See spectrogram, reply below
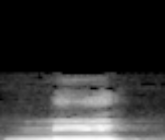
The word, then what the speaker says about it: mu: And this is the equivalent of U, mu, U. Like the U umlaut. Now some of you, like Steve, have had some German before, and you know how to pronounce that. Mü, mü, good.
